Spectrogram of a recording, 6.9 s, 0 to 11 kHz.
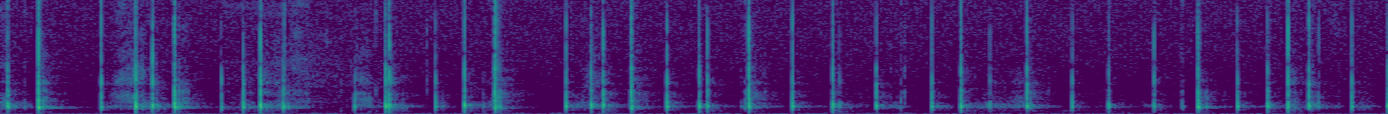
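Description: A small, closed, hollow white cardboard earphone box, held in both hands, is tapped with long nails and fingertips. The result is a rapid, irregular run of dozens of dry, hollow clicks and taps with a mid pitch of about 730 Hz and bright transients. Each tap stops almost instantly, with a faint soft rustle between them.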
